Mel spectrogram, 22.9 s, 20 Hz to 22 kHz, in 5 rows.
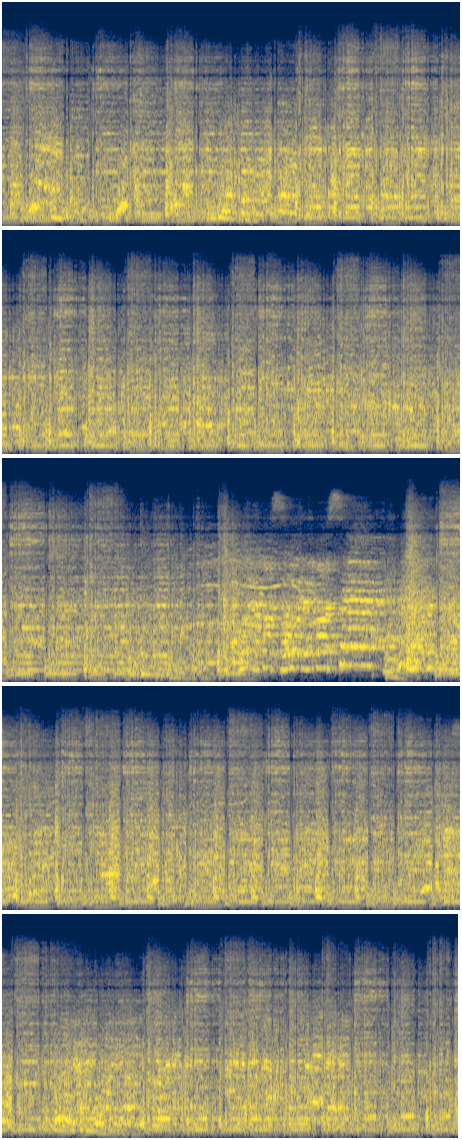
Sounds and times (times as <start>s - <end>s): Music: 0.0s - 22.8s.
